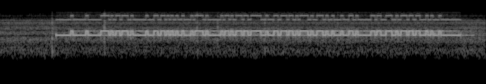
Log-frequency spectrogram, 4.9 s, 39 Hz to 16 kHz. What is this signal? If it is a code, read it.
RTTY (50 baud, 450 Hz shift), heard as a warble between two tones, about 1500 Hz centre, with static crashes. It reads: UR3D TU EA7LN CQ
